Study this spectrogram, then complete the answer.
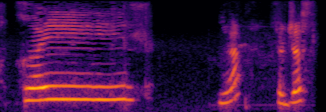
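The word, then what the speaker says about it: غين: Ghain.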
